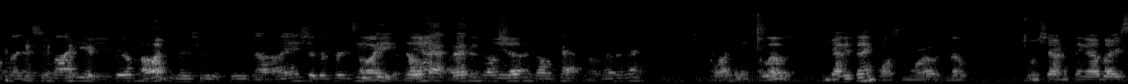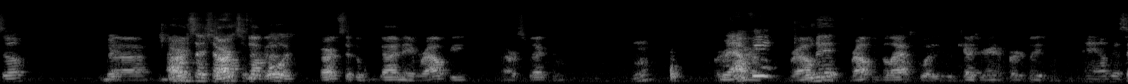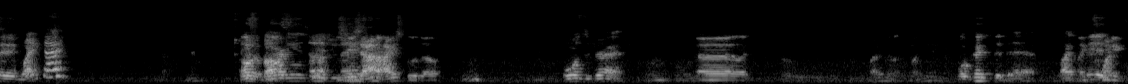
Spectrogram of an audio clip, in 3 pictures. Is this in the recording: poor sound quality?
yes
